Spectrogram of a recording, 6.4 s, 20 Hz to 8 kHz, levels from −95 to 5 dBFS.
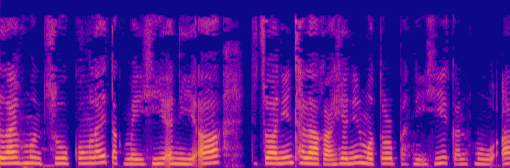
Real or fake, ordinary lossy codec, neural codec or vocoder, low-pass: fake; MP3, 32 kbps; codec, 16 kHz, 16 kbps, FreqCodec, larger model; 7.2 kHz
